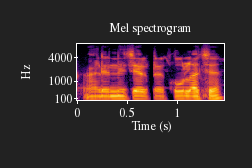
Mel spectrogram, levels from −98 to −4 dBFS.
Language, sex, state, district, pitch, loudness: Bengali, male, West Bengal, Purulia, 100 Hz, -19 LUFS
